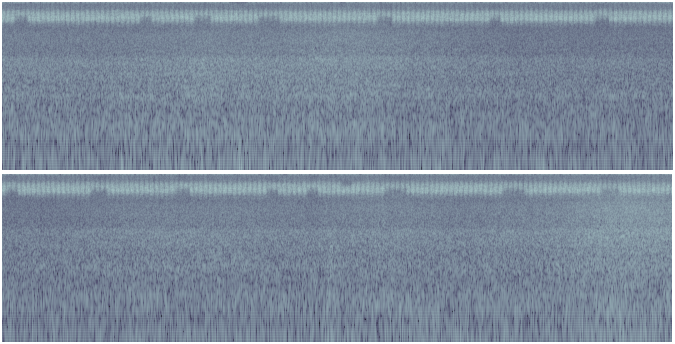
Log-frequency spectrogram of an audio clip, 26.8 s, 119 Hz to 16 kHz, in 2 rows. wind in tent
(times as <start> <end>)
14.9 26.8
